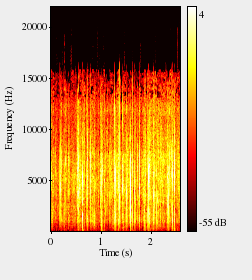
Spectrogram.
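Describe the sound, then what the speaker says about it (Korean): Spring rain falling outdoors at a rainy backpacking campsite, a soft irregular patter of drops striking nearby surfaces, faint and steady with no voices. "드디어 비가 시작됐습니다."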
